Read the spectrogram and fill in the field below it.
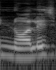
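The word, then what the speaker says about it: knowledge: लेकिन हम बोलते हैं नी ओनली वैसे ही नॉलेज में हम के को छोड़ देते हैं हम उसको प्रोनाउंस नहीं करते अब यहां पे आप देखिए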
